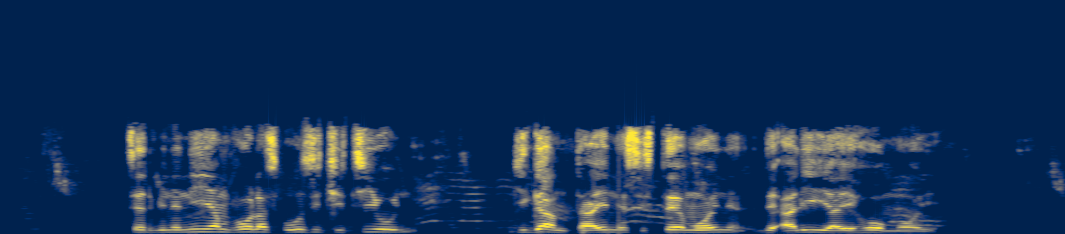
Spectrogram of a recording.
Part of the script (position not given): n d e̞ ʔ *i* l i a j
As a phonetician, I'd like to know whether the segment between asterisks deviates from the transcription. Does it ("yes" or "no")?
yes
